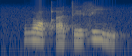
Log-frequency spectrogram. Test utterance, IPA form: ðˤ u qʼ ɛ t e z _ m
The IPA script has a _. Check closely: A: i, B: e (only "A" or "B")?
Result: A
